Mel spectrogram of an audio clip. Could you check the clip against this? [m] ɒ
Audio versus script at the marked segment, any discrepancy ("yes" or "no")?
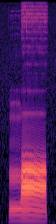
no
